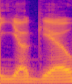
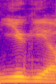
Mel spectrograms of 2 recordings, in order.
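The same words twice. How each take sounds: First: The word is said with a distorted pronunciation. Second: The word is said with its usual pronunciation. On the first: The speaker calls it wrong. "I'll say Yu-Gi-Oh" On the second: The speaker calls it right. "instead of Yu-Gi-Oh"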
